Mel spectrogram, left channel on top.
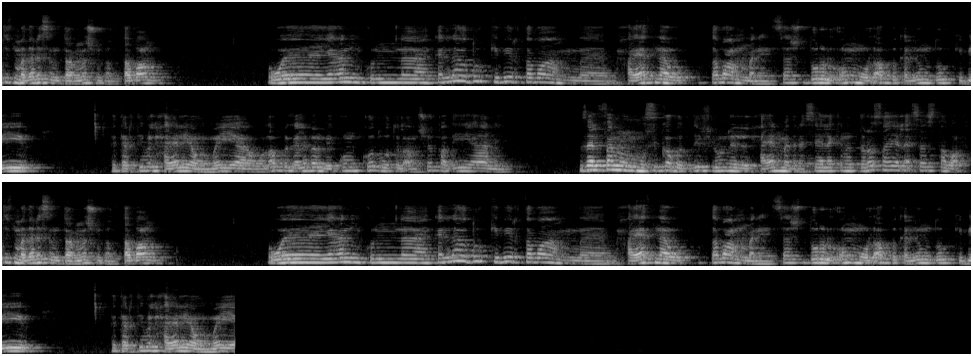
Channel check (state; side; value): drops out; right; at 12.1 s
